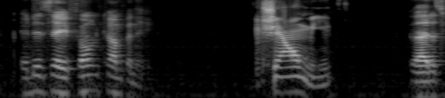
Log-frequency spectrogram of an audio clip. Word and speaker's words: Xiaomi: to be on for that ah can you pronounce that give me a it is a phone company xiaomi that is correct how did you bruh you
